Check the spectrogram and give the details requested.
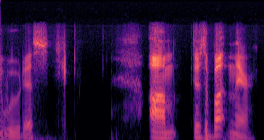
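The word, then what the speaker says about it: Woodus: is spelled WOD us it's spelled like would us but we've had many conversations over the year it's definitely wouldest um there's a button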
